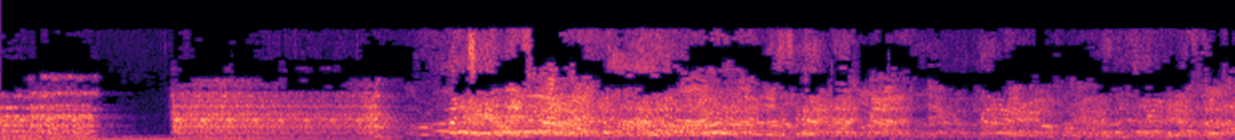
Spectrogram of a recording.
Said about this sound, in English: What's wrong over there? What's the commotion?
